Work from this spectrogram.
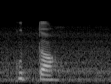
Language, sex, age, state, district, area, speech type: Punjabi, female, 18-30, Punjab, Gurdaspur, rural, read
